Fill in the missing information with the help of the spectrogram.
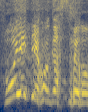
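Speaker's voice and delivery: grito agudo, às gargalhadas; protesto aos gritos. Real, not acted. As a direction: berre indignado, morrendo de rir. Protesta rindo ao perder no jogo. (gritando e rindo ao protestar)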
